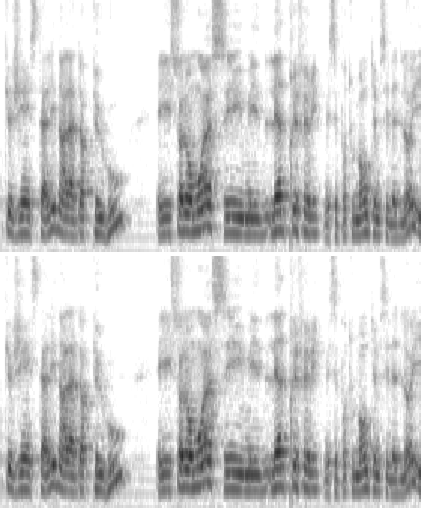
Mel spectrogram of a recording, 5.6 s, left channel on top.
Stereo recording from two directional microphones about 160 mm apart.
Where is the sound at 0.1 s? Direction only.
10° left (ahead or behind).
